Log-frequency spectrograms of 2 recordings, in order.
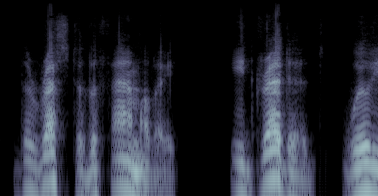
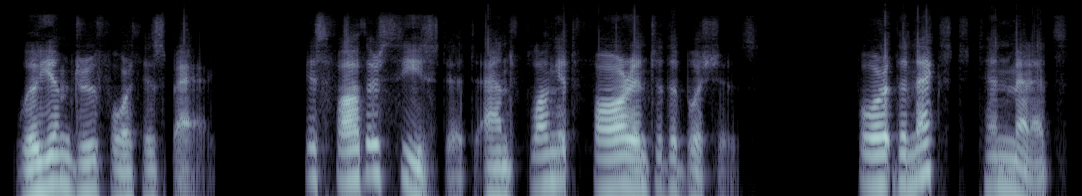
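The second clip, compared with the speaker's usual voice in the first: ordinary delivery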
